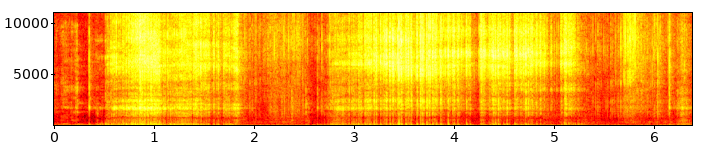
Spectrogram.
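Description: A metal utility-knife blade scrapes a solid oval blue bar of soap held in the hand, shaving off crumbly flakes that fall away. The sound is a bright, crisp, rasping scrape with fine crackly grit, coming in three long passes separated by brief quieter pauses.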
